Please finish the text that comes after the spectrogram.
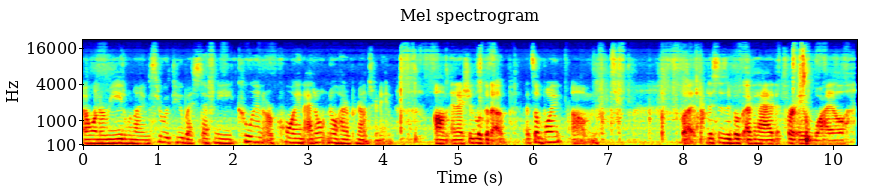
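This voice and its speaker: A woman in her late twenties chatting casually in a rambling, self-interrupting way, as in a personal vlog. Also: low voice. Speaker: book and writing vlogger. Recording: noticeable background noise.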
